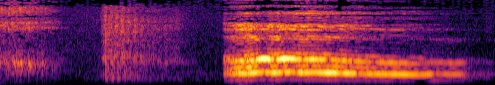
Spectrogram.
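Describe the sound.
A person imitates snoring: two short breathy rasps, then a loud, sustained throaty drone lasting about a second before it fades.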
